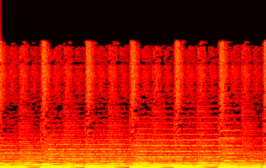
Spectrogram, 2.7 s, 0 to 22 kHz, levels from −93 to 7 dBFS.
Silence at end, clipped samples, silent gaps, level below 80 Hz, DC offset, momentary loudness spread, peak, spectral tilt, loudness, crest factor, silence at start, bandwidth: 0 s; under 0.1%; none; -24 dBFS; under 0.1%; 1 LU; -2 dBFS; -6 dB/octave; -17 LUFS; 14 dB; 0 s; 17 kHz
